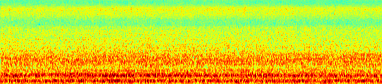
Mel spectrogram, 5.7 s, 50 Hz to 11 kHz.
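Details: A captured bee swarm of 6000-8000 insects in Chico, California, 2013, fans wings and marches into a hive set beside it. A dense, unbroken low drone fills the whole clip.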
